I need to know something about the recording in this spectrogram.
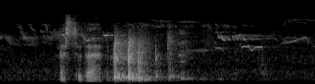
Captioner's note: knocking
